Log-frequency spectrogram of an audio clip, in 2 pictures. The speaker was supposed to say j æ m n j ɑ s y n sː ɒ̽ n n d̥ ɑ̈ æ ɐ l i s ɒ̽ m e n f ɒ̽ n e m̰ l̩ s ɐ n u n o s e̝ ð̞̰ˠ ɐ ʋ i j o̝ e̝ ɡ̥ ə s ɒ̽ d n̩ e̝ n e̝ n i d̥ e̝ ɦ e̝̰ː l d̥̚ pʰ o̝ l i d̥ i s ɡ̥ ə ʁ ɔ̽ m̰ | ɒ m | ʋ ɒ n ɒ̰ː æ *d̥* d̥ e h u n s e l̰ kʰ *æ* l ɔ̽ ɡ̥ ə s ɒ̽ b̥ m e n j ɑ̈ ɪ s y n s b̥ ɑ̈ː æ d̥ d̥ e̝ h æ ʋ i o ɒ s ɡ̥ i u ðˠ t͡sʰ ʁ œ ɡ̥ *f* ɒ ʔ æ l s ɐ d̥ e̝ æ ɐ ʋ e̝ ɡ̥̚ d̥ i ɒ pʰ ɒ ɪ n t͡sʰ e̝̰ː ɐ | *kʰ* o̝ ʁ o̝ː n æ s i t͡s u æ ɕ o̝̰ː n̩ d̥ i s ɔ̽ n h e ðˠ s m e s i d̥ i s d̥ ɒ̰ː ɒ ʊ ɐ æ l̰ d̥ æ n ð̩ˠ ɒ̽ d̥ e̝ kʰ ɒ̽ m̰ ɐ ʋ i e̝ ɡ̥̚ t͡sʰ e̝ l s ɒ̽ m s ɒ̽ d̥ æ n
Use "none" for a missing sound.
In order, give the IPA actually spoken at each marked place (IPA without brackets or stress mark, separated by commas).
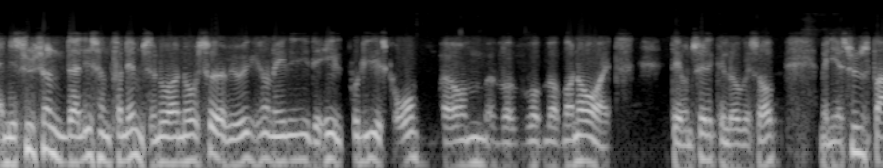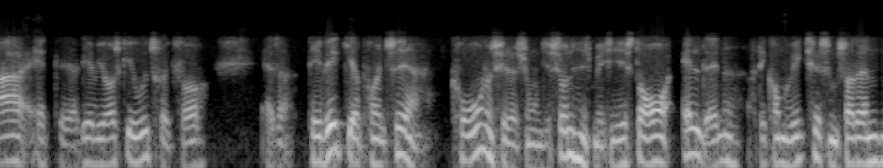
d̥, æ, f, kʰ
